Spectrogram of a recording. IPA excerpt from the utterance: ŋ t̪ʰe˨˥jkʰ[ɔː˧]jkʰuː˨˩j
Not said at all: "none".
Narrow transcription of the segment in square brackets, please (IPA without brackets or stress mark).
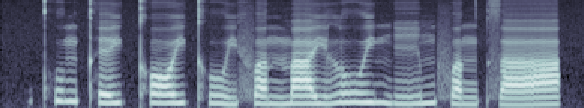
ɔː˨˧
